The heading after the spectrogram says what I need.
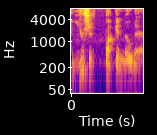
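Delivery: ordinary delivery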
